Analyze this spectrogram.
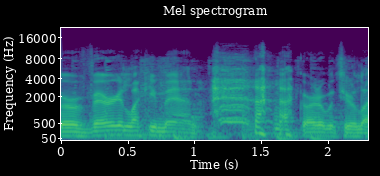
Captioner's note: laughs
